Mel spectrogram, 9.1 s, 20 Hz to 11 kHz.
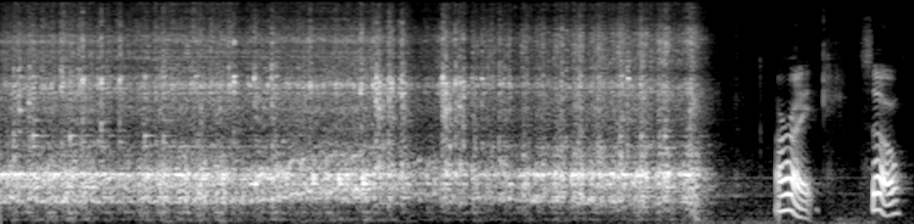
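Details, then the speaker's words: DIY electric bike built on a standard 21-speed Walmart bicycle, running unloaded: a steady motor whir with rough scraping, then winding down with squeaks as the off-centre drive lets the chain jump off its tensioner gear and stick on the wrong side of the washer. "you can see that without uh any weight on it really to prevent it from accelerating too quickly the chain has jumped off of its little tensioner gear and gotten stuck on the wrong side of the washer"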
